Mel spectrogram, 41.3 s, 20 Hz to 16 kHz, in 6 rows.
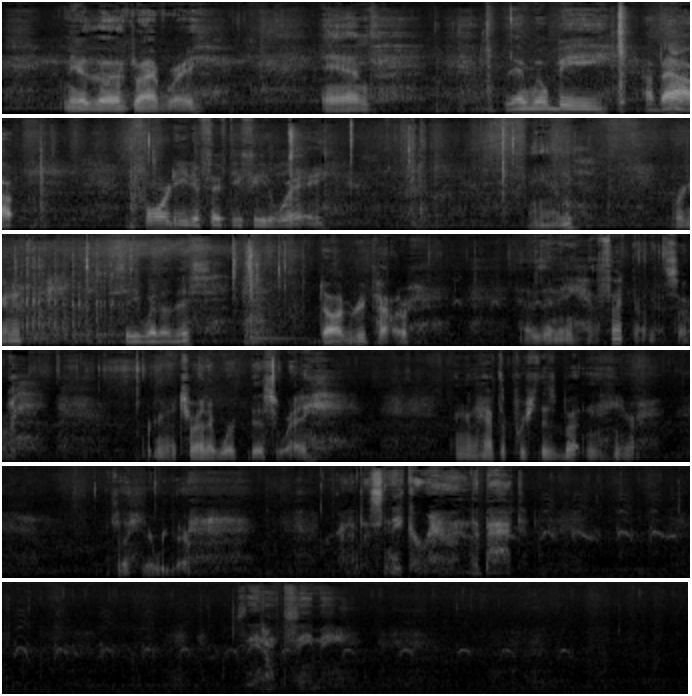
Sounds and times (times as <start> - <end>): Speech: 0.6 - 2.2, 3.2 - 3.8, 5.0 - 7.0, 8.3 - 10.2, 12.1 - 12.7, 13.6 - 14.0, 14.9 - 15.9, 16.9 - 18.0, 18.9 - 20.9, 22.1 - 24.0, 25.1 - 27.1, 28.6 - 29.5.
